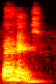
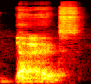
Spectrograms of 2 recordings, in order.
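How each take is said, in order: First: It is said in an ordinary natural voice. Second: It is said in a put-on imitating voice.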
